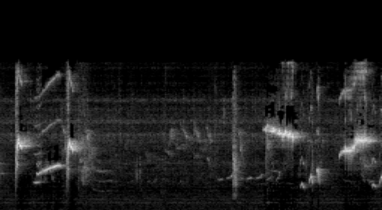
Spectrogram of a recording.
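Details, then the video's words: A Hill blue flycatcher song, used as a lure to quickly agitate the bird and get it singing: bright, high whistled phrases with quick sweeping slurs, delivered in short bursts separated by pauses, over a faint steady hum. "Pancingan Tledekan Gunung Agar Cepat Emosi Dan Cepat Bunyi"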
